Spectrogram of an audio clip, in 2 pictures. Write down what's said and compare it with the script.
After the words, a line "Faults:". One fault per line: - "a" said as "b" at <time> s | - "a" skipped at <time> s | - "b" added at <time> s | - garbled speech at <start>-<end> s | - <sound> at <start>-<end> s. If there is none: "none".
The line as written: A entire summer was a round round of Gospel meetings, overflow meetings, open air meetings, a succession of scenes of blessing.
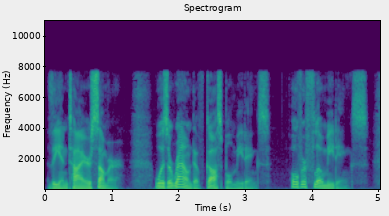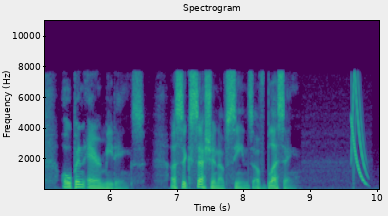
The entire summer was a round of Gospel meetings, overflow meetings, open air meetings, a succession of scenes of blessing.
Faults:
- "A" said as "The" at 0.0 s
- "round" skipped at 2.2 s
- chirp at 9.6-9.9 s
